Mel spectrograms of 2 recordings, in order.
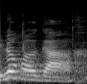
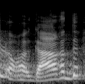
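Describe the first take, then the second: First: Regard ending on the r, no d; silent final D. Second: Regarde with an audible d at the end; final D wrongly pronounced. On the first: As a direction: drop the D at the end of regard. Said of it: "mais on dit le regard". (regard avec le D final muet) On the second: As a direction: sound the D ending regarde. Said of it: "Je dis pas le regarde". (regarde avec le D final prononcé) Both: Shown as a demonstration.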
